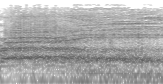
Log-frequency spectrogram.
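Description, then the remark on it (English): A loud roar of the Jabberwock, a monster out on its morning walk, deep and growling, holding steady for about two seconds with a rough, rumbling texture and no voices over it. “Oh, that was just the Jabberwock.”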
